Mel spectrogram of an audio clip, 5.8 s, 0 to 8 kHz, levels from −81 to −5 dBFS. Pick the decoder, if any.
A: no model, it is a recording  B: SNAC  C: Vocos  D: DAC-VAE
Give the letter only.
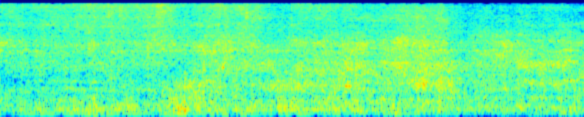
B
